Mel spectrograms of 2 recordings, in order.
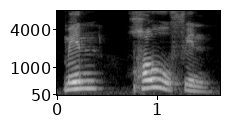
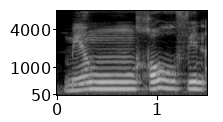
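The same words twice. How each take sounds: First: The n sound is pronounced clearly. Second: The n sound is blurred, not clearly pronounced. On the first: The speaker calls it right. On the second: The speaker calls it wrong.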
